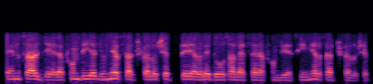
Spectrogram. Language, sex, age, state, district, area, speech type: Punjabi, male, 30-45, Punjab, Patiala, rural, conversation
